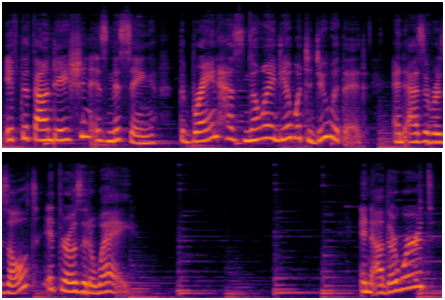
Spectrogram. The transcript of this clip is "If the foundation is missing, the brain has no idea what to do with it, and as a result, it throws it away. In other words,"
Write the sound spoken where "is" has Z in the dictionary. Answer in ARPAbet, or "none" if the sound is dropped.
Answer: Z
